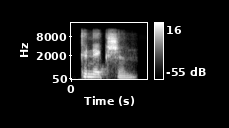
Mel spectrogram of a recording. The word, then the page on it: connection: Indian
